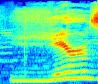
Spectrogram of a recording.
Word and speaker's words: years: The word years starts with a little bit more of a higher tongue position. So the middle of your tongue will press really high towards the middle of your palate and create a bit of a friction.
